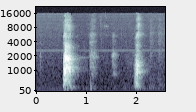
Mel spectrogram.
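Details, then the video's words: Two Chihuahuas play wrestling indoors; one sharp yappy bark, a couple of faint short grunts, then a second bark about one and a half seconds later, with quiet room between. "Wrestling chihuahua style!!!"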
